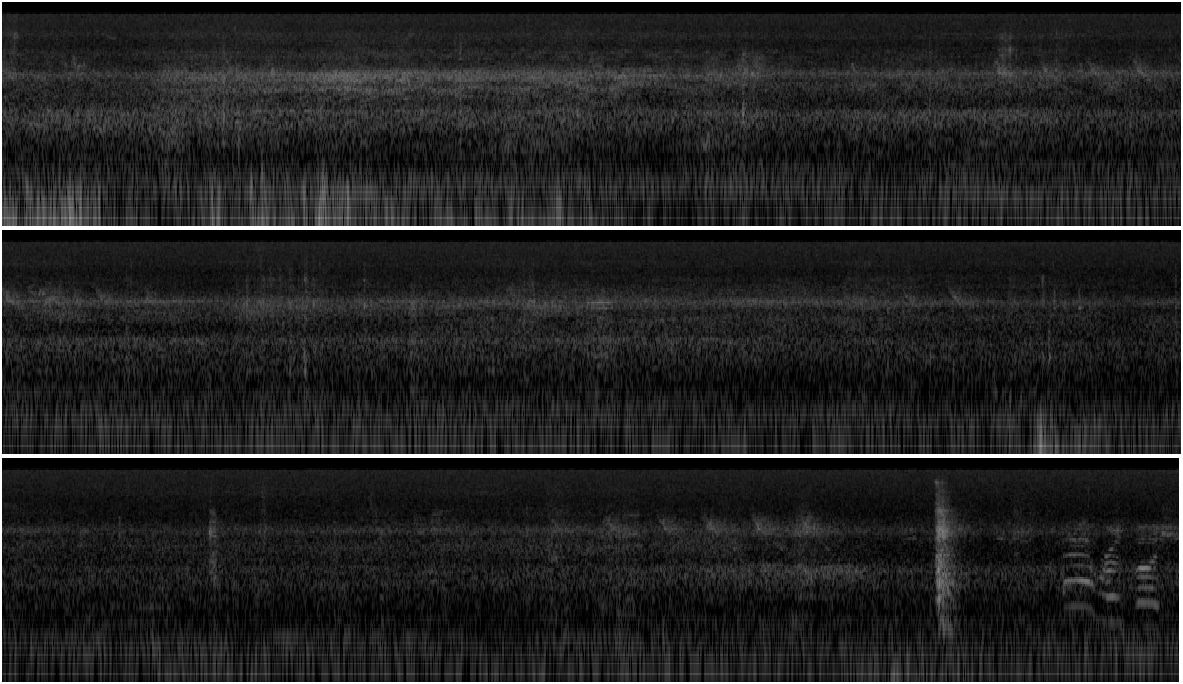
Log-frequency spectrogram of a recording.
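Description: Steady outdoor background noise with a low rumble, a little louder in the first few seconds. A single sharp click comes near the end.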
